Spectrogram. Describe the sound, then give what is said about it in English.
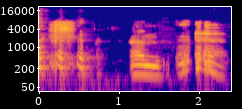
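Throat clearing: a rough, gravelly burst of rasping noise, followed by a person speaking. “Sorry, I've got something in my throat.”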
